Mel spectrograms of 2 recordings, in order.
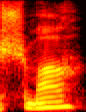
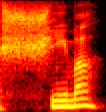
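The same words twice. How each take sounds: First: The name is said with a non-American pronunciation. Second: The name is said with an American pronunciation. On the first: The speaker calls it right. "the proper way to say it" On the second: The speaker calls it wrong. "is how you would say it if you're American"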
